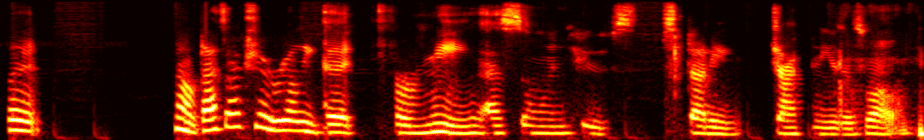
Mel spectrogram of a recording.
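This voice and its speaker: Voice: mid-range voice, measured pace, dark tone, dry recording, dull audio. A young adult streamer chatting casually while studying, rambling, correcting themselves and laughing often.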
